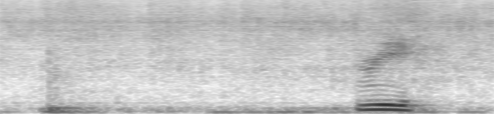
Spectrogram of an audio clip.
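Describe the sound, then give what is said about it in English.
Tap water runs steadily into a sink, filling it to heat a bottle of wheat malt extract syrup; an even rushing hiss throughout, with a brief low voice-like hum rising over it near the end. “So, I'm filling the sink with water to heat up this fucking wheat malt extract syrup because it'll make it easier to get it out of the plastic fucking bottle it's in.”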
